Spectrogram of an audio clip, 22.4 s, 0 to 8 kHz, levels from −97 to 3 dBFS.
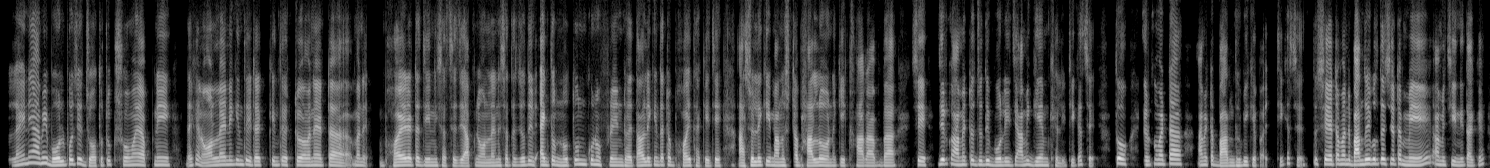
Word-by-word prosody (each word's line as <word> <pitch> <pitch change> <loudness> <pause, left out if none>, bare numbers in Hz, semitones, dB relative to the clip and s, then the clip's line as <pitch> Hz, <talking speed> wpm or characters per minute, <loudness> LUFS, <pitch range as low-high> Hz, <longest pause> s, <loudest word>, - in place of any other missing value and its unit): অনলাইনে 200 - -3
আমি 255 +1 +1
বলবো 170 +5 +5
যে 225 - +4
যতটুকু 155 +7 -2
সময় 175 +1 0
আপনি 175 +2 -4 0.4
দেখেন 150 - -4
অনলাইনে 180 +4 +1
কিন্তু 195 0 -2
এটা 170 0 +3 0.2
কিন্তু 180 -1 -3
একটু 165 +2 -5 0.2
মানে 165 +1 0
একটা 160 0 0 0.3
মানে 155 -2 -2 0.3
ভয়ের 155 +3 +5
একটা 170 +1 0
জিনিস 150 0 -1
আছে। 140 - -6
যে 140 - +1
আপনি 135 +3 -10
অনলাইন 140 +1 -2
এর - - -10
সাথে 155 +1 -4
যদি 165 +3 0 0.2
একদম 165 +2 0
নতুন 185 +8 -1
কোন 200 -2 +2
ফ্রেন্ড 150 -2 -1
হয়, 135 -1 +1
তাহলে 155 +2 +3
কিন্তু 170 -1 -4
একটা 170 -3 -2
ভয় 145 +1 +2
থাকে, 135 +1 -3
যে 145 - +4 0.4
আসলে 160 +4 +3
কি 175 - +2
মানুষটা 150 +1 0
ভালো 145 +3 +5 0.2
নাকি 145 0 -4
খারা? 135 0 0 0.2
বা 140 0 +3 0.4
সে 185 - +2 0.3
যেরকম 215 0 +3
আমি 185 +1 -1 0.2
যদি 190 +1 +2
বলি 160 +1 +2
যে - - -3
আমি 190 +3 -2
গেম 165 0 +2
খেলি, 130 -5 -7
ঠিক 140 - -6
আছে? 190 - -6 0.4
তো 245 - +8 0.4
এরকম 185 +4 -3
একটা 225 +2 +2 0.4
আমি 175 - 0
একটা 195 -1 -4
বান্ধবীকে 145 +3 +1
পাই, - - -10 0.2
ঠিক 155 - -9
আছে? 240 - -8 0.2
তো - - -5
সে 220 - +4
একটা 205 +1 +2
মানে 205 -1 +1
বান্ধবী 205 +5 +7
বলতে 220 +1 +2
সে - - -3
একটা 220 0 0
মেয়ে, 165 +1 +4 0.2
আমি 180 -2 -1
চিনি 160 -4 -2
তাকে। 145 +5 -4
165 Hz, 205 wpm, -22 LUFS, 150-185 Hz, 0.4 s, তো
